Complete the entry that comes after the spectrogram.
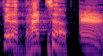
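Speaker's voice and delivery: high, whooping hot-tub impression; Eddie Murphy. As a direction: yelp it out in a high voice. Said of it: "That's Eddie Murphy in it".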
